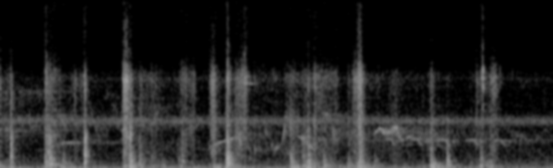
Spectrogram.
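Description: Faint, irregular knocks of footsteps on wooden pier boards, with a few short rising bird chirps.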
